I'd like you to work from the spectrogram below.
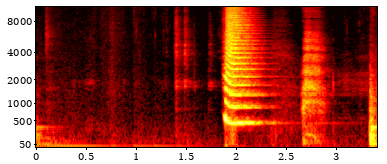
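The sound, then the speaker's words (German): A loud, blaring air horn blast, used as a veto-button sound effect, sounds once for about half a second, its tone sagging slightly as it fades, followed by a couple of short noisy bursts. “Achtung, Veto-Knopf.”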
